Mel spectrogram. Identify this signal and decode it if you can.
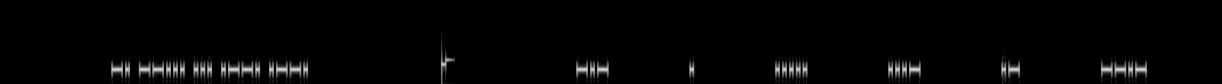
Morse code, heard as a keyed tone, about 36 wpm, spaced as for 14 wpm, 700 Hz. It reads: N7SPP KE5VAQ
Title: USA Call Signs - 8x Character Spacing - 35wpm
